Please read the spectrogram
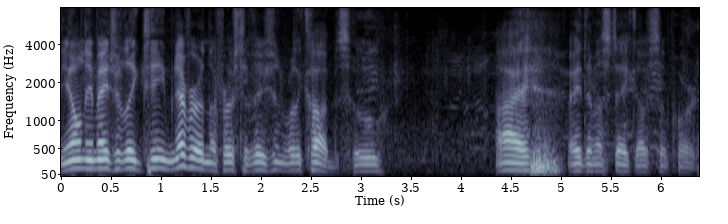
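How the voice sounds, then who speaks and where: A man's fairly quick speech with an American accent, medium in pitch with ordinary variation and long, frequent pauses. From US Midwest, Chicago south side. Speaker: baseball commentator. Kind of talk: live commentary.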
